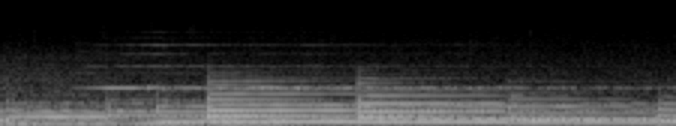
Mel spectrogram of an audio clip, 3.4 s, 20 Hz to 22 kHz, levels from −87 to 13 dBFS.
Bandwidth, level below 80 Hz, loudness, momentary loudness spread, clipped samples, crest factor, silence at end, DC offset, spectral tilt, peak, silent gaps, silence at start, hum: 5.4 kHz; -50 dBFS; -25 LUFS; 5 LU; under 0.1%; 12 dB; 0 s; under 0.1%; -11 dB/octave; -12 dBFS; none; 0 s; none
